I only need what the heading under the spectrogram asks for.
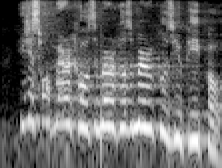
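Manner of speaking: mock very high, fed-up, exasperated, rattled off fast. Explaining a scripture passage to listeners, voicing the quoted words, acting out exasperated tone. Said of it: "Can you hear an exasperated tone in Jesus' voice?".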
